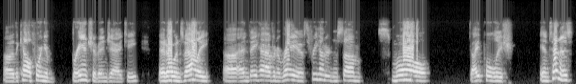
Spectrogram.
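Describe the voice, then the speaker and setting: Female academic, casual technical chat, medium pitch, muffled teleconference sound. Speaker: academic in a group call. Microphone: teleconference call. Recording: dull lo-fi conference call audio.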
